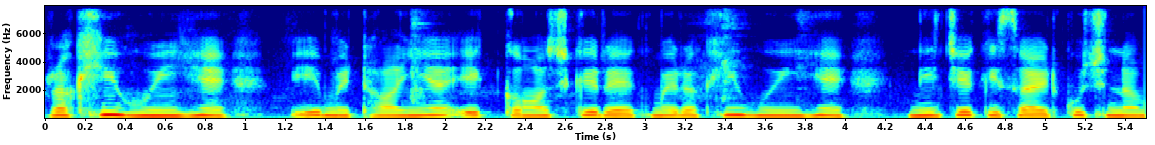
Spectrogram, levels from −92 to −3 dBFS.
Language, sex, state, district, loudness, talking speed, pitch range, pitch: Hindi, female, Chhattisgarh, Balrampur, -25 LUFS, 205 wpm, 205-230 Hz, 215 Hz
